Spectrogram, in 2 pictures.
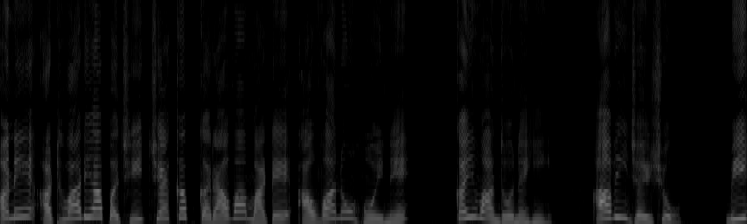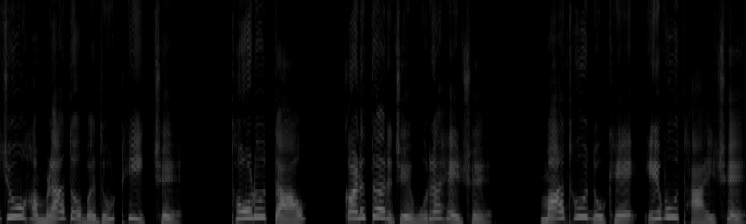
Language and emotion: Gujarati, neutral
